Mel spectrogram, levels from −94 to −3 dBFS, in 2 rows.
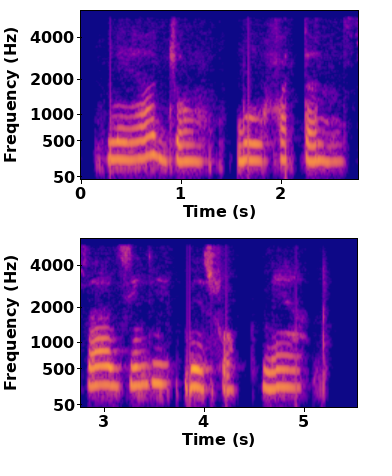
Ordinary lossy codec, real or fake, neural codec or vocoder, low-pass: MP3, 48 kbps; real; none; 5.4 kHz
